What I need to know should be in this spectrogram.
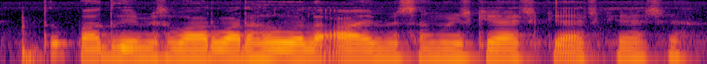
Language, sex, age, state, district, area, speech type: Kashmiri, male, 30-45, Jammu and Kashmir, Srinagar, urban, spontaneous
